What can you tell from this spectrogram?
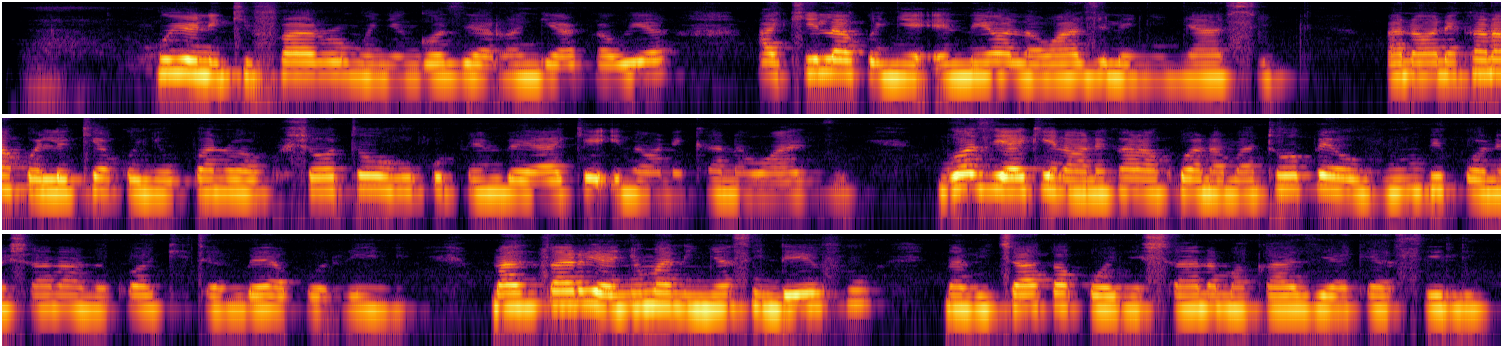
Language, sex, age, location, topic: Swahili, female, 18-24, Nairobi, government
